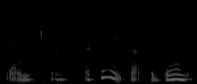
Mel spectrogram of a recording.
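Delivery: soft unvoiced whisper. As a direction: whisper it like a secret aside. Whispered aside in roleplay.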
